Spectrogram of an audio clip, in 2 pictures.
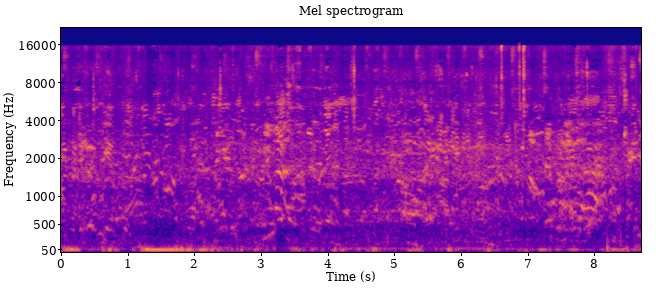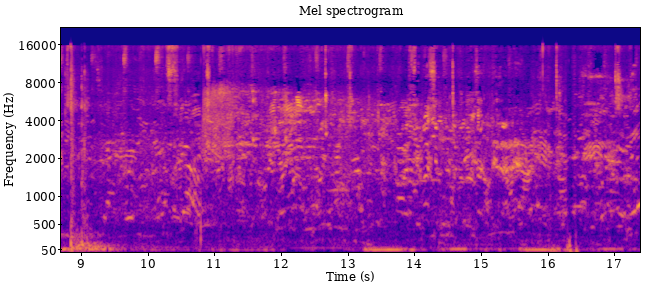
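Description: A large crowd talks and shouts outdoors.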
